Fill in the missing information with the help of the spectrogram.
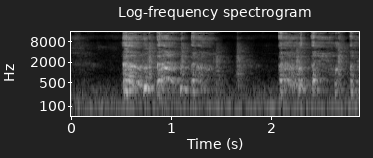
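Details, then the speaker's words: Postoperative patient's voluntary splinted cough: after deep-breathing exercises, she hugs a pillow over her rib-cage incisions and gives two deliberate coughs, each a short burst of harsh pulses. "now we're gonna breathe one more time and then you're gonna cough two times okay now you can call"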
